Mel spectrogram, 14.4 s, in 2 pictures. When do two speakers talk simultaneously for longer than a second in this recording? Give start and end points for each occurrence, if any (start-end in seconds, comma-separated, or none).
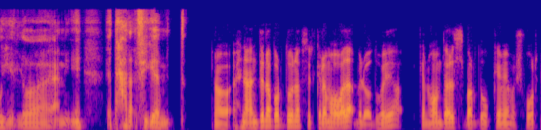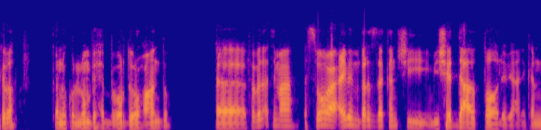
none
